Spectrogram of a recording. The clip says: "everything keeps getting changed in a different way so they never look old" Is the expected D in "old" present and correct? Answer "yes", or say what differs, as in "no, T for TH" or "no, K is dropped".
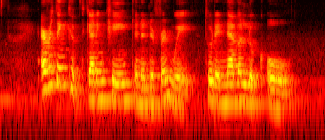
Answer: no, D is dropped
